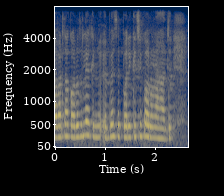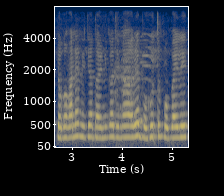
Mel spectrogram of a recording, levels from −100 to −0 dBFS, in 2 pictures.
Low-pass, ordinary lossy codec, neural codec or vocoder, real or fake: 7.2 kHz; none; none; real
